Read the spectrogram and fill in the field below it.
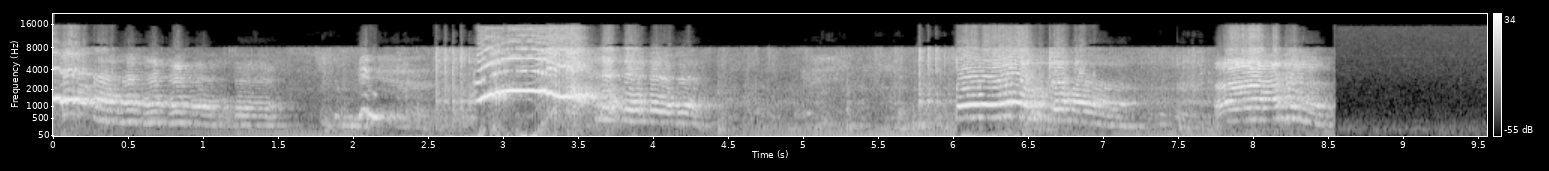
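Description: A baby squeals and giggles loudly close by.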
